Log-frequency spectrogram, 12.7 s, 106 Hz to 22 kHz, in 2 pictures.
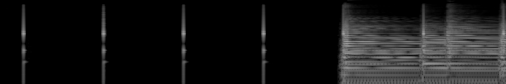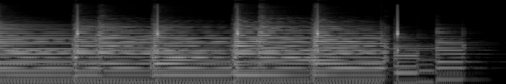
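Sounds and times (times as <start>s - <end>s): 
guitar intro melody: 4.2s - 12.5s.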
